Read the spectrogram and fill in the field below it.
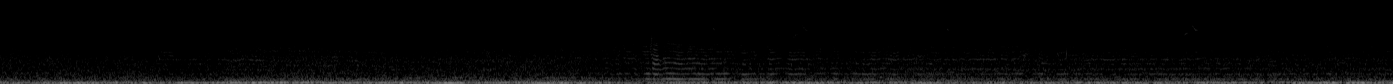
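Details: Bees in a spring flower garden in Japan in 2021 buzz steadily as they pass close by, a droning hum with a low rumble beneath.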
